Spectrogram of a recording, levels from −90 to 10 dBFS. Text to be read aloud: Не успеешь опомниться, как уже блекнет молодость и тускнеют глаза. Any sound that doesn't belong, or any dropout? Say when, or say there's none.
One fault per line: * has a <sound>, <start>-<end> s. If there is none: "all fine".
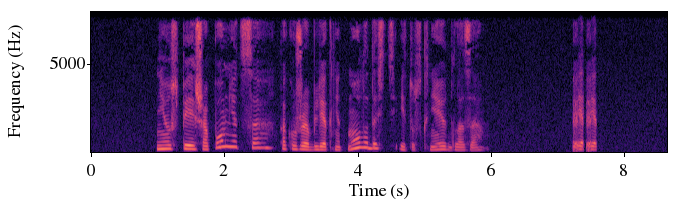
* has a laugh, 7.2-7.6 s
